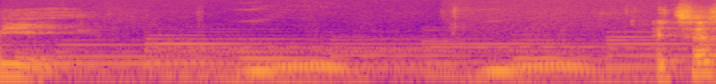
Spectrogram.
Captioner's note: scan sound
